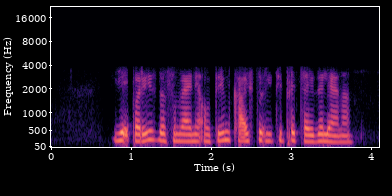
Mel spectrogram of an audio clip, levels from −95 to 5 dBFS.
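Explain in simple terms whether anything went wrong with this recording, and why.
Two things went wrong here. First, the whole recording has been through a G.729 codec, the kind of heavy compression used on cheap phone and internet calls. It rebuilds speech from a rough model of the voice instead of keeping the actual sound, so everything comes out a bit rough and synthetic. It also confines the sound to a narrow phone-line band of roughly 150 Hz to 3.7 kHz, which is why it sounds thin and muffled.

Second, there's VoIP packet loss concealed by the speech codec, happening twice. From about 0.90 to 0.99 s, right before "pa res da so", around 60 ms of audio went missing, which fits three lost packets. From about 2.63 to 2.69 s, just after "mnenja o tem kaj", roughly 40 ms dropped out. Both times the decoder filled the hole by stretching the last bit of voice it had into a fading sound. That's why those moments sound smeared and weak for a beat.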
